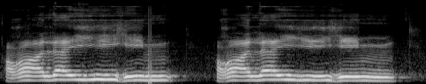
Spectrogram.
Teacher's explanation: A hərfi boğazın ortasından çıxarır.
